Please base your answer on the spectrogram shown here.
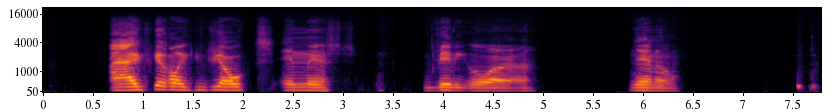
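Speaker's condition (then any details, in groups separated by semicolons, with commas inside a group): Cerebral palsy; speech affected by cerebral palsy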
